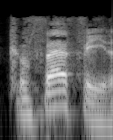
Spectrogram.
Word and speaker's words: Covfefe: Covfefe, that's how you say it.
